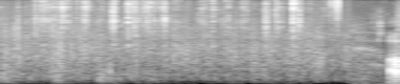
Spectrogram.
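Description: Faint, scattered light clicks and clinks of small metal hardware handled at the CNC's belt clamping plate and its bolts.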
